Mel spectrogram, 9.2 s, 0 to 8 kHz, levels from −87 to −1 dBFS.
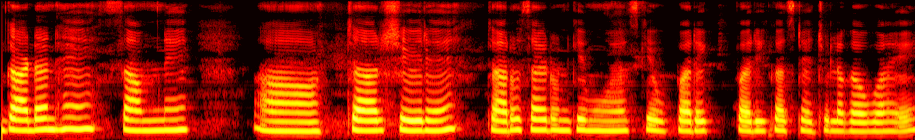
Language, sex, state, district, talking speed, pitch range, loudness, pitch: Hindi, female, Bihar, Sitamarhi, 135 wpm, 205-230 Hz, -22 LUFS, 215 Hz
